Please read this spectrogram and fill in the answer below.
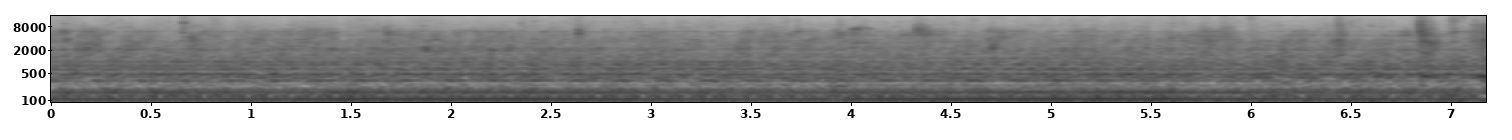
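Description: A fishing boat's engine running steadily, a constant even drone with a few faint clicks over it.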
